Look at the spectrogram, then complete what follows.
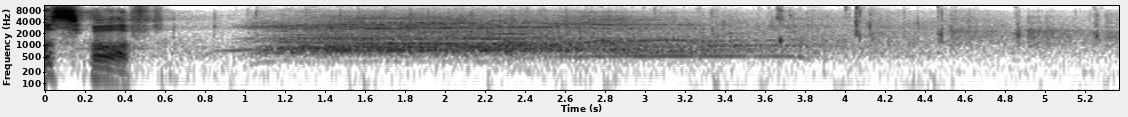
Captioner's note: crowd cheers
